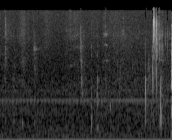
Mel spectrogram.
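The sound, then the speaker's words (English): Someone quietly takes a drink of water, ending in a few small wet clicks and a swallow, with no talking. “Take a drink.”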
